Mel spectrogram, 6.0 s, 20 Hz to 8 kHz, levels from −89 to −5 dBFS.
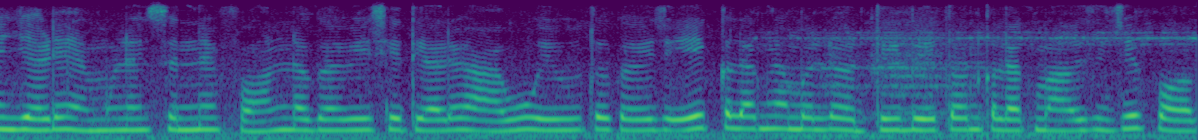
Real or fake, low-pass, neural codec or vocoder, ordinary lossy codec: real; 7.2 kHz; none; Opus, 32 kbps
